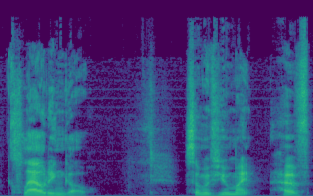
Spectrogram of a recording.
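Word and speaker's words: Cloudingo: I personally love this tool and it's called clouding go some of you might have not heard of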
